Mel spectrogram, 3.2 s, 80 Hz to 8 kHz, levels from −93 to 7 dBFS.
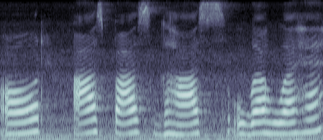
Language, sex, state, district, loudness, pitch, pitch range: Hindi, female, Punjab, Fazilka, -14 LUFS, 225 Hz, 220-240 Hz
